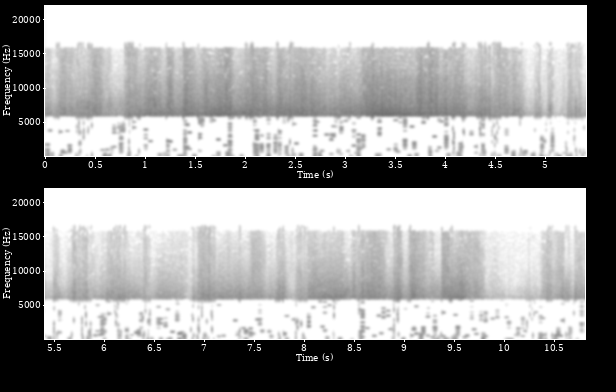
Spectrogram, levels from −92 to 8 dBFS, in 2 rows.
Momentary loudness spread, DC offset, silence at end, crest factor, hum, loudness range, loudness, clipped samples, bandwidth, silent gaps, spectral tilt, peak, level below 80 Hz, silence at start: 15 LU; under 0.1%; 0 s; 24 dB; none; 11 LU; -36 LUFS; under 0.1%; 17 kHz; none; 1 dB/octave; -16 dBFS; -68 dBFS; 0 s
